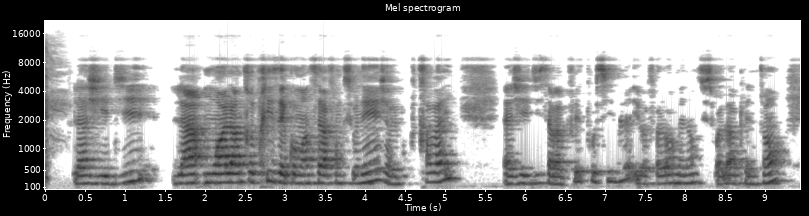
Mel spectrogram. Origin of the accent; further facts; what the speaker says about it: France; accent: French; Ça fait maintenant 7 ans qu'on vit là et je les comprends, ils me comprennent. Alors, c'est vrai que j'ai pas un accent formidable en espagnol. Je garde mon accent bien français.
